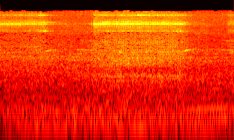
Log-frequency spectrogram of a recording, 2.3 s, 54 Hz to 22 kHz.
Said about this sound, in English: Like this construction site, 90 decibels.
